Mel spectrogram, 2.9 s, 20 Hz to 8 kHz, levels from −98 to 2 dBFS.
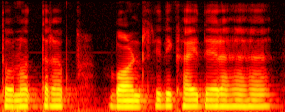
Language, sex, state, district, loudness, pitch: Hindi, male, Chhattisgarh, Korba, -27 LUFS, 125 Hz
